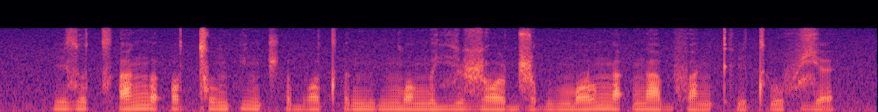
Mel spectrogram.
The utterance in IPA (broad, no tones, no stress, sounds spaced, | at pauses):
i z u t͡sʼ a ŋ ʌ ʔ ɔ ǀ u ŋ pʲ ə ŋ t͡ʃʼ ə b ɔ tʼ ə ŋ͡m i ŋ͡m ɔ ŋ ʌ vʲ u ʐ ɔ ɖ͡ʐ ɔ b ŋ͡m ɔ l ŋ a ʔ ŋ a b f a ŋ kʼ i tʼ u f ʑ ɛ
